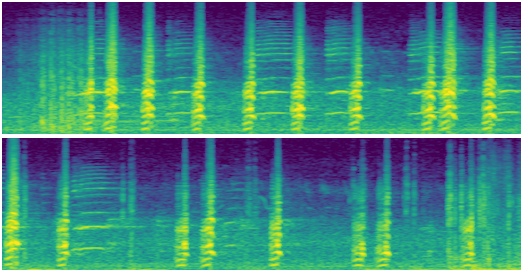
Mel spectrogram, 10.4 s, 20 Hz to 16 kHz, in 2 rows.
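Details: Canada geese, both parents defending their nest against an intruder goose on April 1, 2024; long run of loud, rising, two-part honks repeated about twice a second, with overlapping voices.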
